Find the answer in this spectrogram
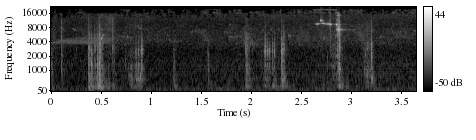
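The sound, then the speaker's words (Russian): A young woman shuts a window by a windowsill scattered with grain: several brief scraping, clunking mechanical sounds spread across a few seconds, moderately loud, with no talk. “Девушка прислушивается. Йен насвистывает. Девушка закрывает окно.”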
